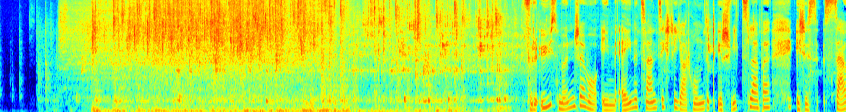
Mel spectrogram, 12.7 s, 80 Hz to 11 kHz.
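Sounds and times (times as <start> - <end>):
water running from a tap into a sink: 0.6 - 8.3
speech: 0.8 - 2.0, 8.0 - 12.6.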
